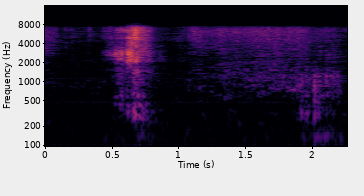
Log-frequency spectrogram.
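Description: A man's breath at a close microphone: a short sharp sniff about half a second in, then a long, faint inhale near the end.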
